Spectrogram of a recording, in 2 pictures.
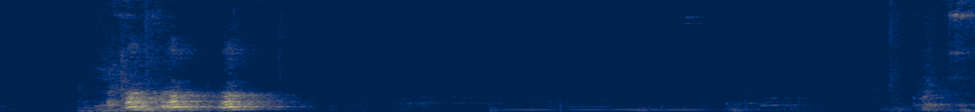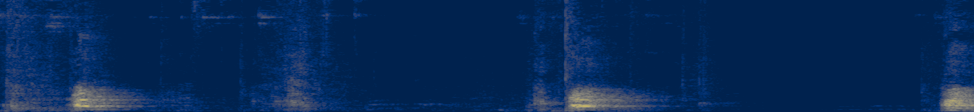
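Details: Three German Shepherds teasing each other in a playful spat indoors; harsh broadband growling barks in bursts about every two to three seconds, with quiet gaps and a faint hum between.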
